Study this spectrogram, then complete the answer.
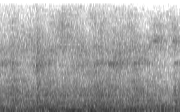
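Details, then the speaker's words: Laguna Fusion table saw after about a year of use: steady, gritty rasping grind while raising the blade, from sawdust packed in the elevation screw threads; no noise when lowering, cleaning fixes it. "the dust gets packed in the thread of the the train there it makes that really loud of noise doesn't do it when it's going down but it lets me know that then it's time to clean this thing"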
